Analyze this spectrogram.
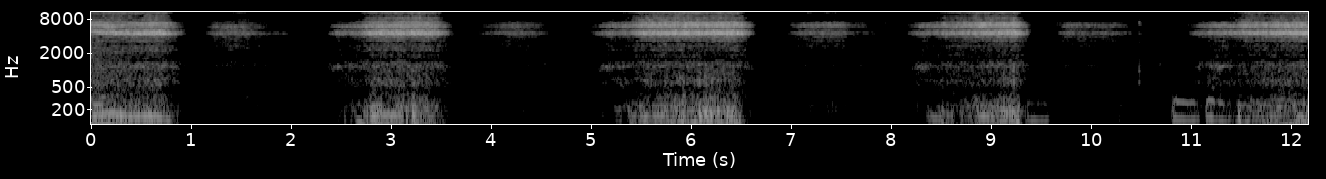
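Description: A sleeping man snoring: five loud snores about every two and a half to three seconds, with softer breaths between them.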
